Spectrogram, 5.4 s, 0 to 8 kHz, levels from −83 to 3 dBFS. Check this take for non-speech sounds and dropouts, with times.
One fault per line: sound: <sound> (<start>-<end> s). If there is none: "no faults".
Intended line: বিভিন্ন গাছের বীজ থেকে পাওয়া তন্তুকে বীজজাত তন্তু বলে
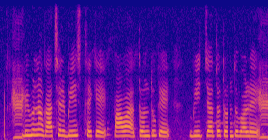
sound: dropout (4.6-4.6 s)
